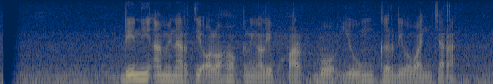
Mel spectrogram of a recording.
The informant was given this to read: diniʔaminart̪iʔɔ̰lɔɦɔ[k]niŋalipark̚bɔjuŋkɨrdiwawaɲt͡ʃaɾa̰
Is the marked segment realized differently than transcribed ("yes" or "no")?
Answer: no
